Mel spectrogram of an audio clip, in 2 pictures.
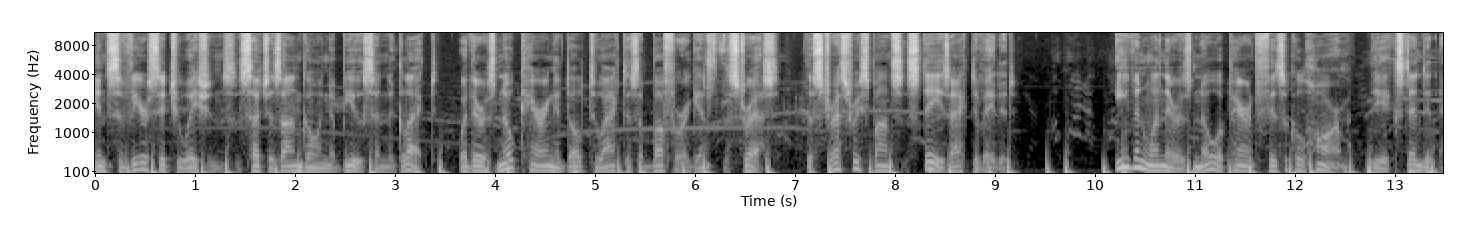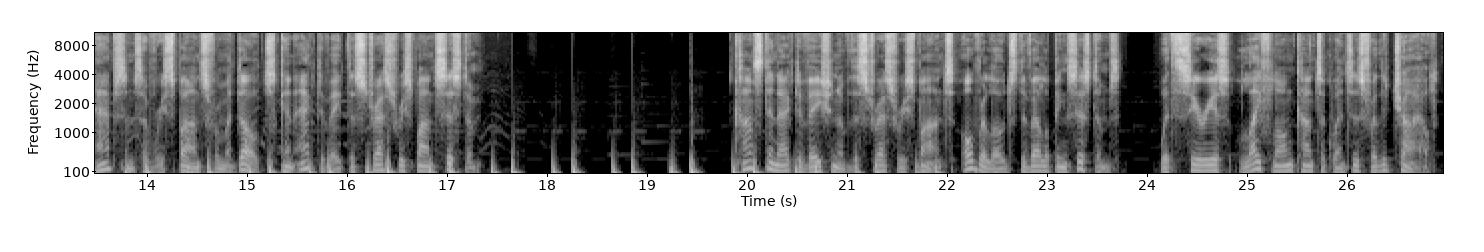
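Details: Adult narrator; normal speech.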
